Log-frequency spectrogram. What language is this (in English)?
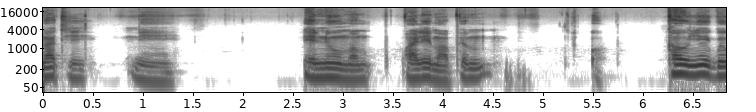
Igo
